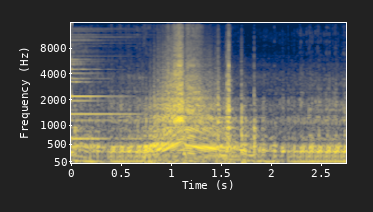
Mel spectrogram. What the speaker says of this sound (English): It's got that good old R1 sound to it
